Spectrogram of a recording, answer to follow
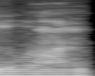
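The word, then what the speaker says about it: du Lion: They pronounce the lion as Luan for some reason.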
